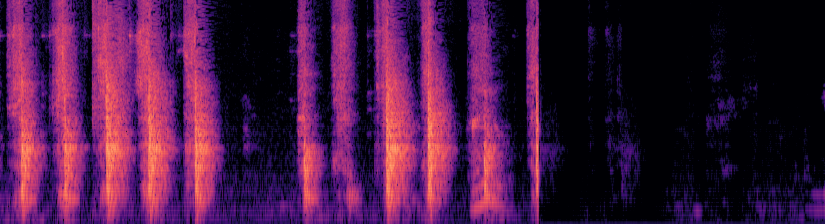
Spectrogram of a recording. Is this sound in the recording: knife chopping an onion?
yes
